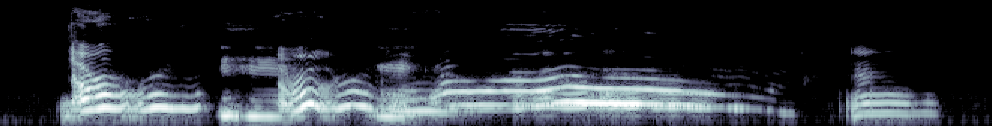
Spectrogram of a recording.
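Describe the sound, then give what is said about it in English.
A person's voice imitates a dog's bark-moan howl: a short yelping bark, then a long, wavering moan that rises and slowly sinks over several seconds, ending with one brief yelp. “And, and there's a lot of, it's like a bark moan.”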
